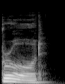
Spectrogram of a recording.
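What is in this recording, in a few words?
"broad", British English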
